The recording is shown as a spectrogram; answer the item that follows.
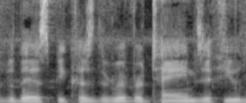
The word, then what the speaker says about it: Thames: The Thames. The Thames. That's what it is? Okay. River Thames, I yeah. thought it was Thames. It's spelt like that, but you know how Yeah. British people pronounce shit.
